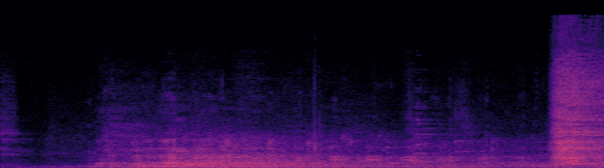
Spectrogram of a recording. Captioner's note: crowd laughs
